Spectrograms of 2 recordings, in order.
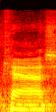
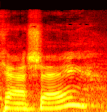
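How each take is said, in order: First: The word has one syllable, like 'cash'. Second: The word has two syllables, ending in 'ay'. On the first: The speaker calls it right. "Sorry, it's Cash" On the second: The speaker calls it wrong. "I have always mispronounced Cash as Cachet"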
